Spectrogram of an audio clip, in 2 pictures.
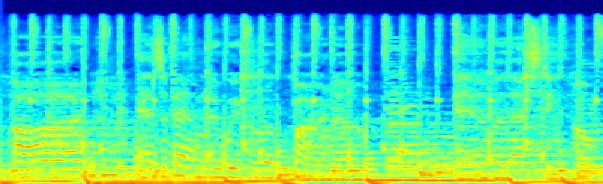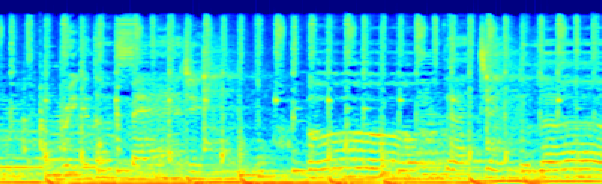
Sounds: music

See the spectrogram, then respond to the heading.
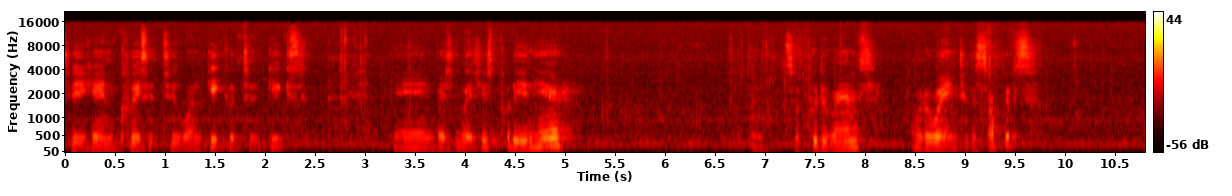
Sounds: speech, inside a small room

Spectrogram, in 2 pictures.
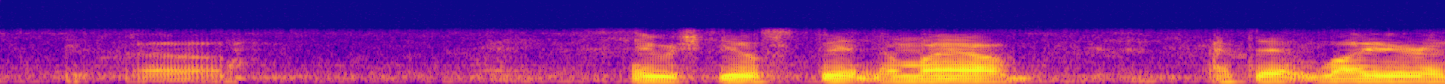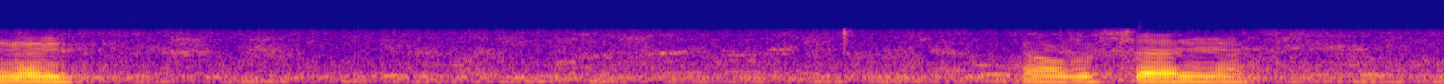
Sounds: speech

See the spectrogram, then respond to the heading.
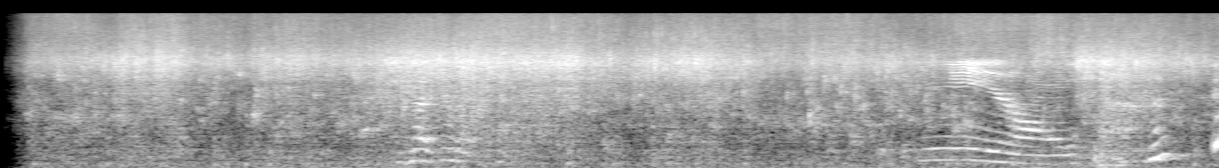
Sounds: speech, bathtub (filling or washing)

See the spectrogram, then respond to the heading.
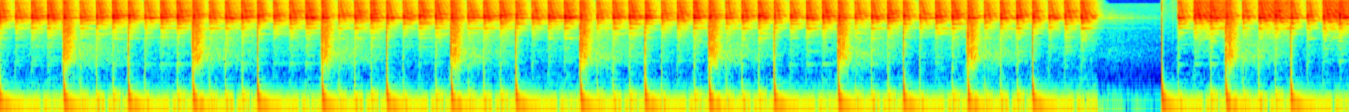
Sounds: techno, electronic music, music, drum machine

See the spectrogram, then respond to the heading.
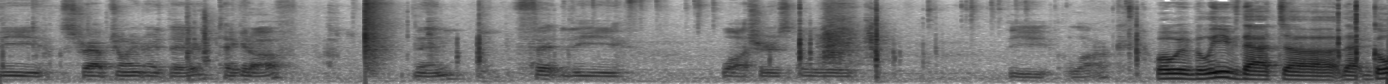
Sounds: speech

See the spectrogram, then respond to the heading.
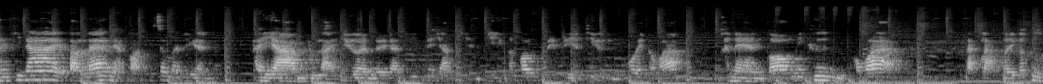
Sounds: speech, music

